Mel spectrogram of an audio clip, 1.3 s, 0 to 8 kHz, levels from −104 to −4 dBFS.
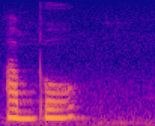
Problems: none marked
